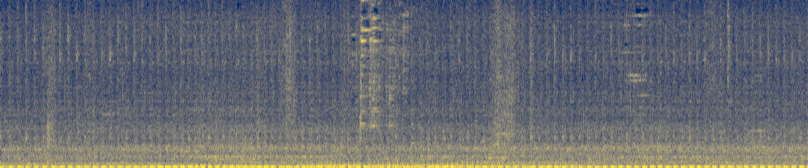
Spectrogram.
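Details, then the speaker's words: Yamaha X-Ride scooter after CVT repair for rear wheel turning without throttle and knocking: steady even idle, CVT now smooth with no noise and wheel no longer turning; worn rollers blamed. "Oke, jadi untuk bagian CVT itu udah halus dan tidak bunyi lagi seperti tadi, dan rodanya pun tidak memutar lagi seperti tadi."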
